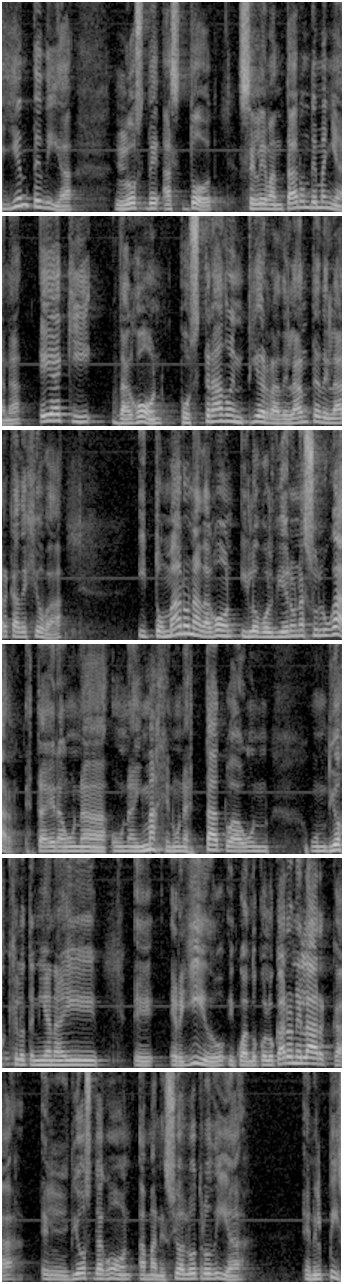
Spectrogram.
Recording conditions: large echoing room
